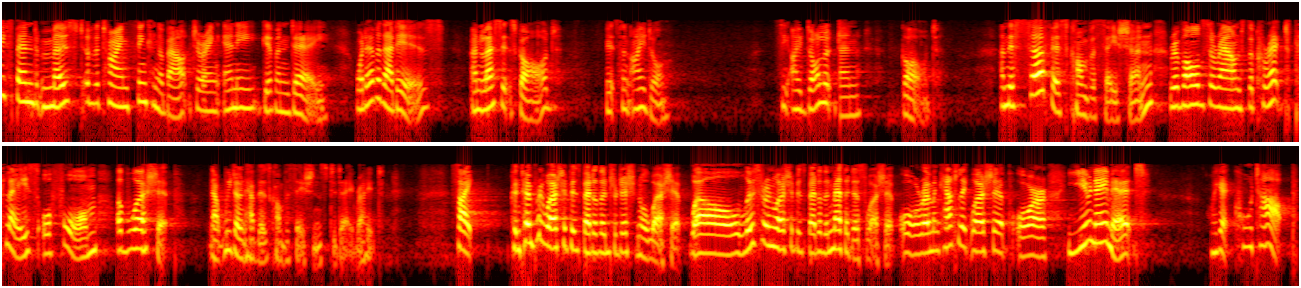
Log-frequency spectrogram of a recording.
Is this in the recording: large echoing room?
yes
